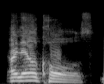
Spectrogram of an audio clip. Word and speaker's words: Darnell Coles: They hired, is it Darnell? – Darnell Coles. – Yeah, okay. I just wanted to make sure I wasn't mispronouncing his name, but he was the former Diamondbacks hitting coach.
